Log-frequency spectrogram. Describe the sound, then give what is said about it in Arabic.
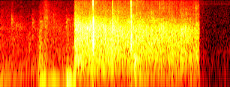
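Applause from an audience after an ambassador's speech at a formal meeting breaks out after a faint stir, holds at steady strength for about a second and a half, then stops abruptly. “تصفيق ينم على مدى ثقة فيكم.”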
